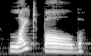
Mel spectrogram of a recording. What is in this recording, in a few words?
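"lightbulb", English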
